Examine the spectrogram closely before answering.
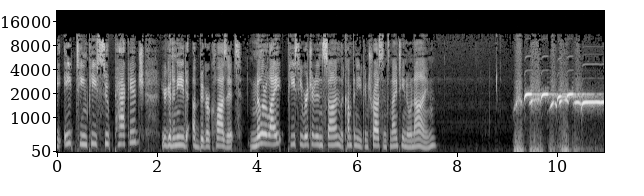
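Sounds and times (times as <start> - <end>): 
speech: 0.0 - 7.7, 9.1 - 10.5
person whistling: 9.1 - 10.9.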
